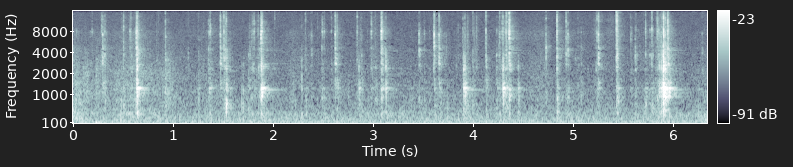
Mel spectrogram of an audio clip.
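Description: Fingertips press the keys of a green vintage Olivetti Lettera 32 portable typewriter with a metal body. The result is quiet, irregular typing: sharp, bright clacks, some louder than others, a few leaving a brief metallic ring around 1.2 kHz.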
